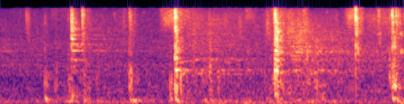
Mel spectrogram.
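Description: Badminton rackets striking a shuttlecock in a fast rally: a run of sharp, crisp hits about every half second.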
